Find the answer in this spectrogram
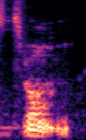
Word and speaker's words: Theron: it's the simplest but it's the real pronunciation pronunciation of my last name is throne which is really hard throne throne game of thrones french guy can't say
